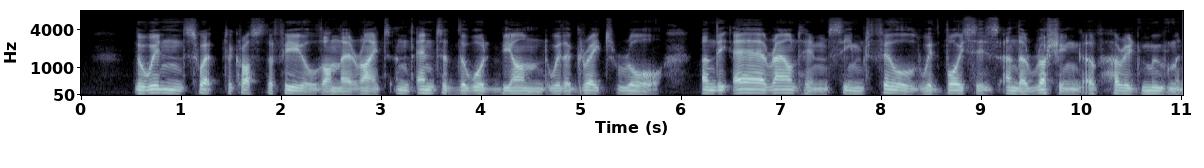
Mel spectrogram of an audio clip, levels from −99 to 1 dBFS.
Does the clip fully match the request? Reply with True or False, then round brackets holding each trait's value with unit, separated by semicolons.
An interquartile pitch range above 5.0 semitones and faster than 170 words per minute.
False (3.6 semitones; 180 wpm)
